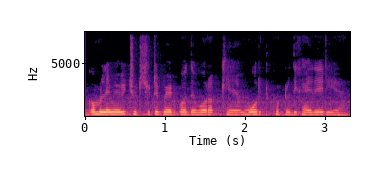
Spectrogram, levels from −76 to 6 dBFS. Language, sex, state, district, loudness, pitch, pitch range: Hindi, female, Haryana, Jhajjar, -16 LUFS, 205 Hz, 195-210 Hz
